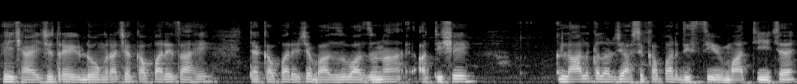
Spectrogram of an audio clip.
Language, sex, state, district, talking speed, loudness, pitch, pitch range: Marathi, male, Maharashtra, Aurangabad, 145 wpm, -15 LUFS, 115 Hz, 110-125 Hz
